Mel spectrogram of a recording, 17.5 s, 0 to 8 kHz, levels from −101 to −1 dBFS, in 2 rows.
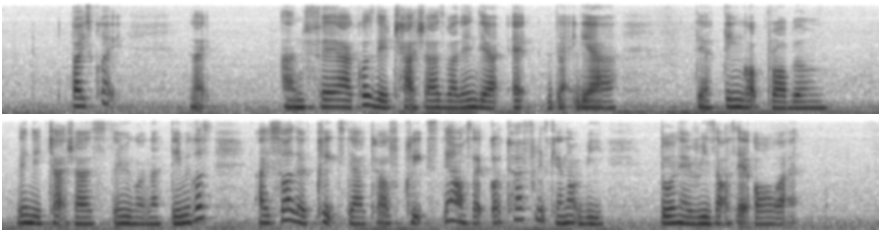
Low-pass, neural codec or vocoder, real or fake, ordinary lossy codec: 7.2 kHz; none; real; none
